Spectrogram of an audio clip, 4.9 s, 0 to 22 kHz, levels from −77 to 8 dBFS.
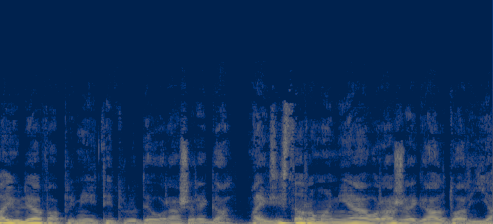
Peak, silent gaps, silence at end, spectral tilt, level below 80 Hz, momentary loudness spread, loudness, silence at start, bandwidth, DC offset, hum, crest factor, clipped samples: -4 dBFS; none; 0 s; -7.5 dB/octave; -42 dBFS; 15 LU; -21 LUFS; 0 s; 12 kHz; under 0.1%; none; 16 dB; under 0.1%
